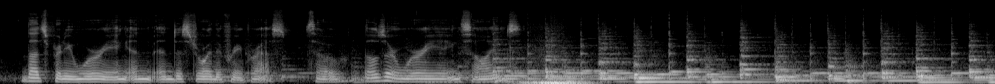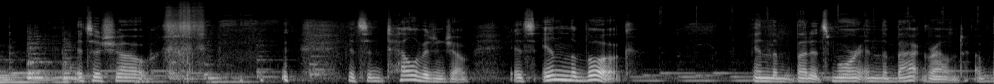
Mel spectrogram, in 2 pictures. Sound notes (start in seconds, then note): 5.4 bright upbeat music; 11.6 laughs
